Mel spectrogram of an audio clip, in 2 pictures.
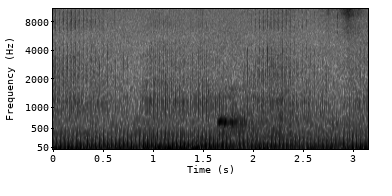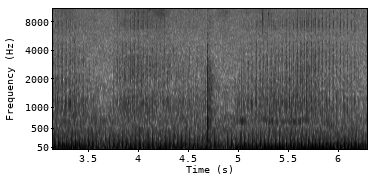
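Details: Snoring from a sleeping Persian cat: a low, even drone with gentle breath noise and a single soft click midway.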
